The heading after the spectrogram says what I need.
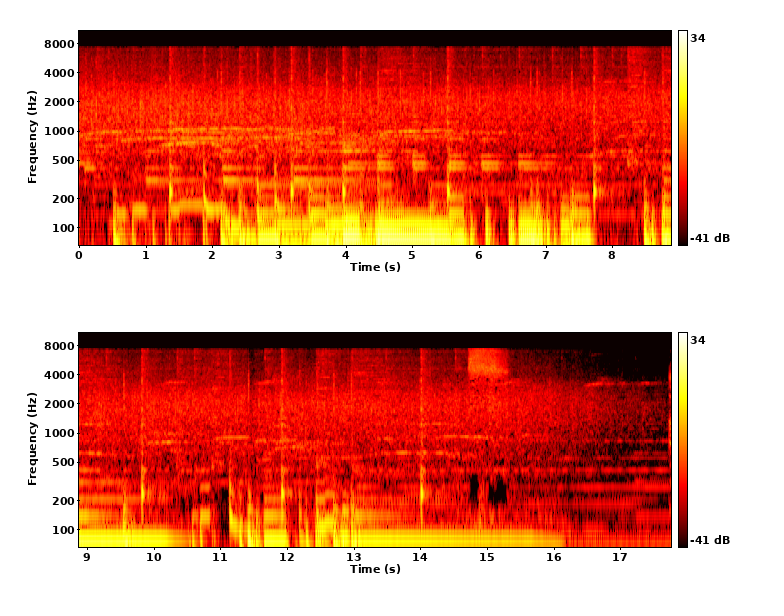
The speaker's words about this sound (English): That is why it is important that we clap our hands for our pastor.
